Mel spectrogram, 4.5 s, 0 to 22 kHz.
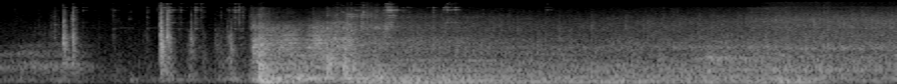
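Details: Pink Cadillac, original never-rebuilt V8 after an engine fire, with new timing chain and gears, upper gaskets, carburetor, belts and hoses: keys rattle, a quick crank, and it fires straight up to a steady, even idle with no knocks or misses.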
